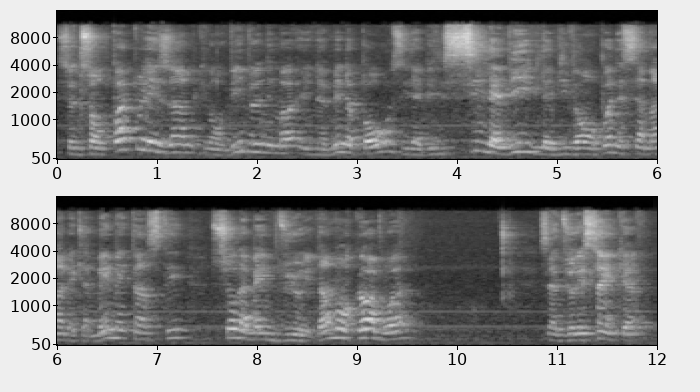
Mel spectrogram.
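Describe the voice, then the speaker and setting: A man in his sixties with a Québécois French accent, thinking back over the stages of his life in a halting, casual way, full of fillers, restarts and small chuckles. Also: a little high, animated, darkish tone, distant mic. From Quebec. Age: 60s. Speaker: retired vlogger reflecting on life stages. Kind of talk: casual spoken reflection. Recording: echoey room, speaker well back from the mic, faint hiss.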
